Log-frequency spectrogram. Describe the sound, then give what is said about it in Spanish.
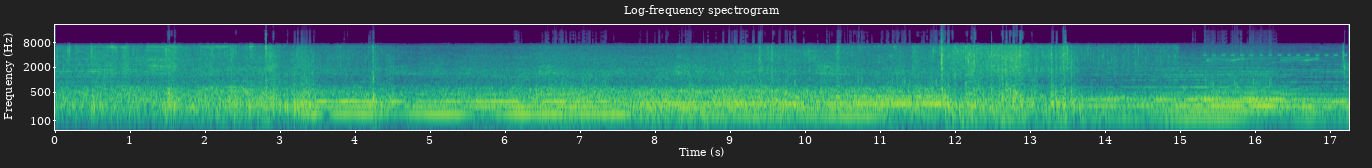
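A train in a Netflix series rolls along steadily on rails through snow, a loud continuous mechanical rumble with droning engine tones shifting in pitch and a windy hiss over it, with no talking. “Es un tren que va en los rieles por la nieve, ¿no?”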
